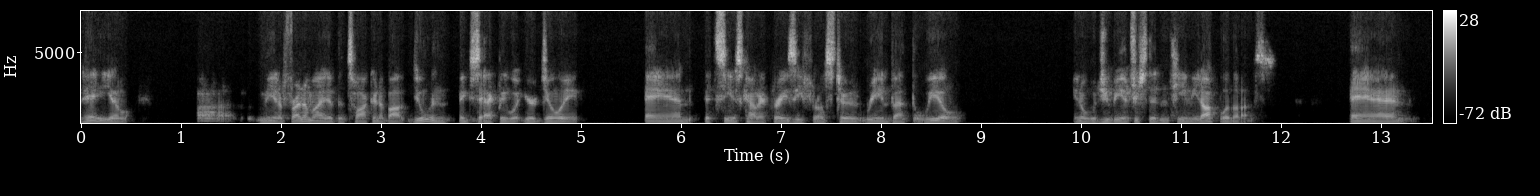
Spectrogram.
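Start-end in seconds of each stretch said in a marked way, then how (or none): none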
